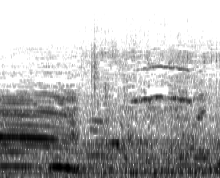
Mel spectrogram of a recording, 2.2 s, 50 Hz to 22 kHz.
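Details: One brief moo cut short by a dropping tail at Ambari haat cattle market in Dinajpur, among dairy cows and calves of improved breed on 25/8/25, followed by the murmur of traders and a voice asking about age.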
